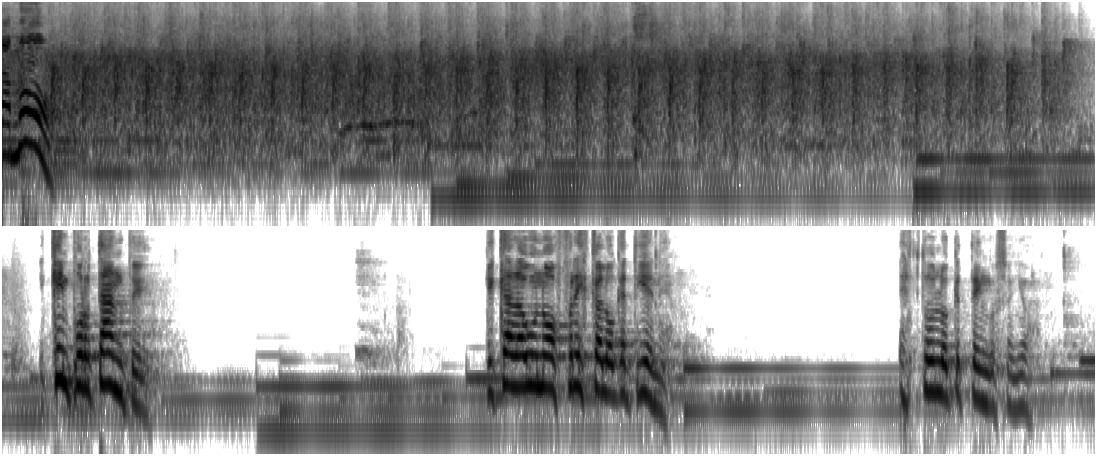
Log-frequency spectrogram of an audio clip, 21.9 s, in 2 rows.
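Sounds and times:
speech: 0:00.0 - 0:00.7, 0:11.4 - 0:12.5, 0:15.8 - 0:17.8, 0:20.2 - 0:21.4
audience applauding: 0:00.0 - 0:11.2.

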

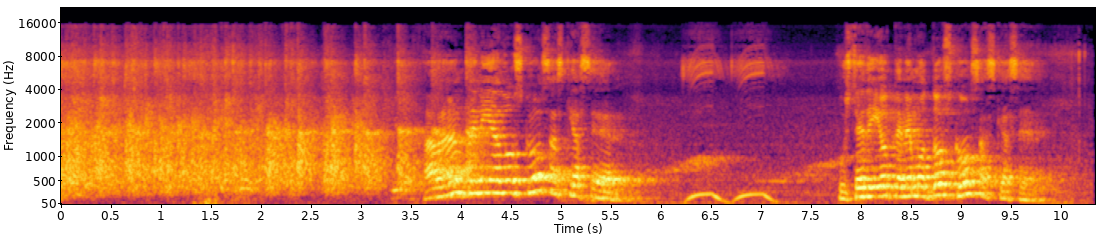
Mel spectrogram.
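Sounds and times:
audience applause: 0:00.0 - 0:04.1
speech: 0:03.7 - 0:06.4, 0:07.8 - 0:10.1.

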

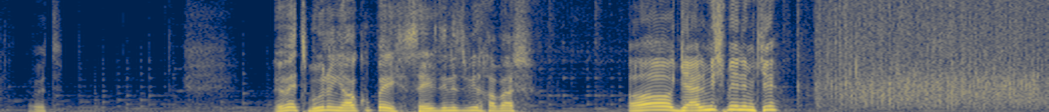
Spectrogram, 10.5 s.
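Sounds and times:
speech: 0:00.3 - 0:00.7, 0:02.7 - 0:05.4, 0:06.3 - 0:07.9
crowd clapping: 0:08.0 - 0:10.4.

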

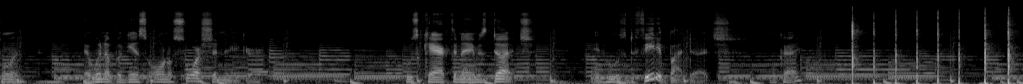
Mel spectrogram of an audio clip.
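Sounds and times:
speech: 0:00.0 - 0:03.0, 0:04.0 - 0:08.3
hands clapping: 0:08.3 - 0:10.2.

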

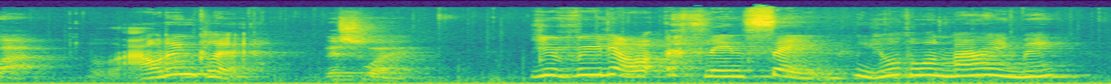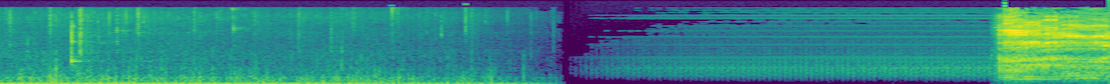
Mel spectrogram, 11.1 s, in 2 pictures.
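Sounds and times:
steady buzzing hum: 0:00.5 - 0:11.0
speech: 0:00.7 - 0:05.5
pig-like grunting and oinking from a device: 0:10.6 - 0:11.0.

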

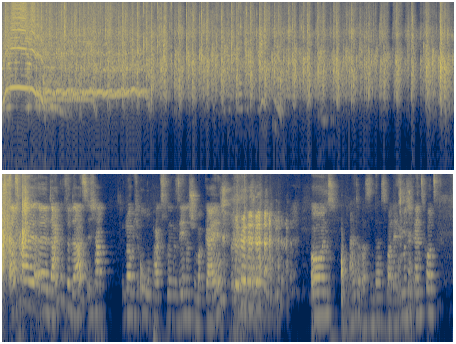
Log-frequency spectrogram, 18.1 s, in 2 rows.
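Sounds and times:
high vocal cheer: 0:00.0 - 0:03.2
audience applause: 0:00.0 - 0:09.6
speech: 0:09.5 - 0:17.8
laughter: 0:13.4 - 0:14.9, 0:16.9 - 0:17.4.

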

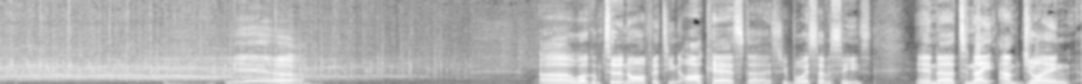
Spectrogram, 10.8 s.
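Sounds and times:
crowd applause sound effect: 0:00.0 - 0:05.1
speech: 0:01.6 - 0:03.3, 0:05.4 - 0:10.8.

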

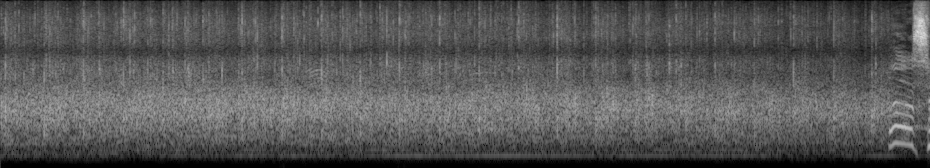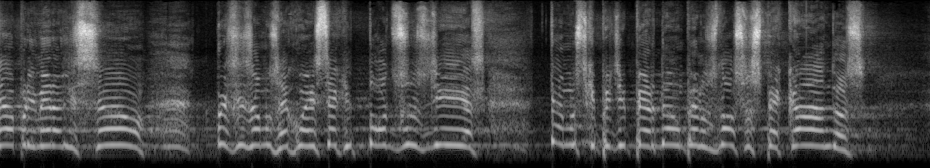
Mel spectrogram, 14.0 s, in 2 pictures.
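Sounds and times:
audience applause: 0:00.0 - 0:07.8
speech: 0:06.9 - 0:13.9.

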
